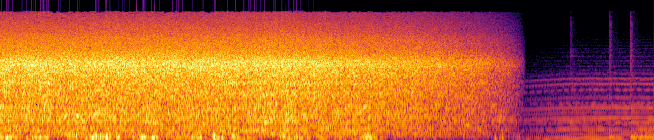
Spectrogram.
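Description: Loud, steady rush of a waterfall pouring into a pool, fading out about five seconds in. Soft instrumental music with held notes begins as it fades.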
